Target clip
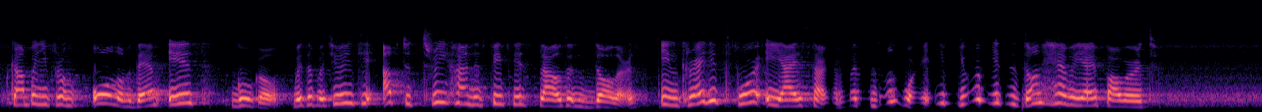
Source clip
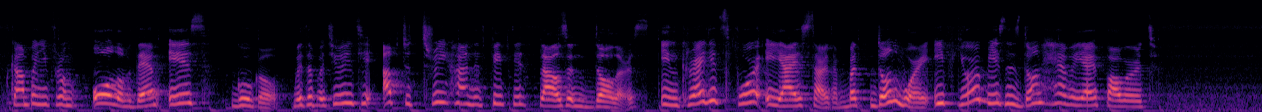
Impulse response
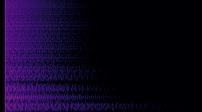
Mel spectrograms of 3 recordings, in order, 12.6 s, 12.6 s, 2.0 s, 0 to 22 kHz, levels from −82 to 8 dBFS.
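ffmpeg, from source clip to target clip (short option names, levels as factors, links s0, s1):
-filter_complex "[0:a]equalizer=f=630:w=0.32:g=11.5,acompressor=threshold=0.126:ratio=10,highpass=f=320:w=0.5412,highpass=f=320:w=1.3066,equalizer=f=440:t=q:w=4:g=8,equalizer=f=640:t=q:w=4:g=5,equalizer=f=950:t=q:w=4:g=-5,equalizer=f=1600:t=q:w=4:g=-4,equalizer=f=2700:t=q:w=4:g=-9,equalizer=f=4000:t=q:w=4:g=4,lowpass=f=4800:w=0.5412,lowpass=f=4800:w=1.3066,asettb=1/sr,asplit=3[s0][s1][s2];[s0]atrim=end=8.214[s3];[s1]atrim=start=8.21:end=10.22,asetpts=PTS-STARTPTS,afade=t=in:d=0.004:c=qsin,afade=t=out:st=2.006:d=0.004:c=qsin,aeval=exprs='val(0)*pow(10,-35*(0.5-0.5*cos(2*PI*5.7*n/s))/20)':c=same[s4];[s2]atrim=start=10.216[s5];[s3][s4]acrossfade=d=0.004:c1=hsin:c2=qsin[s6];[s6][s5]acrossfade=d=0.004:c1=qsin:c2=hsin"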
